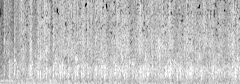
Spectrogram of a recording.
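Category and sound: crowd, applause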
